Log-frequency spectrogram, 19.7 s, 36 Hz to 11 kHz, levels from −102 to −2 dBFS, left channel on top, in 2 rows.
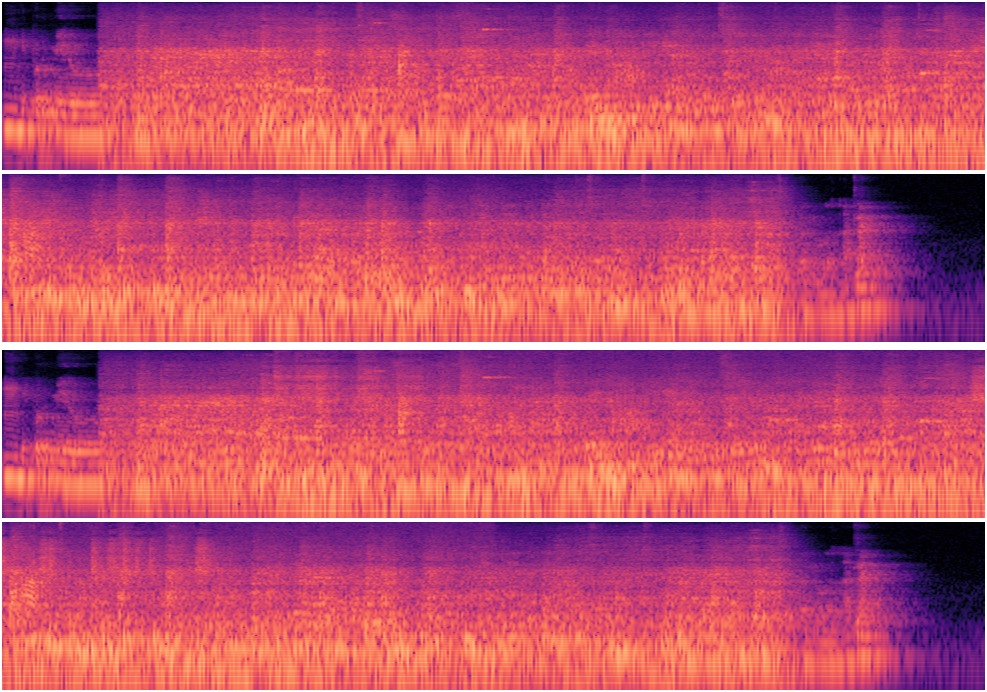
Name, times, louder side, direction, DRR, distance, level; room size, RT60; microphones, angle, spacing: voice 1, 0.2-4.9 5.7-9.8 11.7-18.5, equal, 65° left, -5 dB, 4.9 m, -32 dB
sound 1, 0.9-17.6, equal, 20° left, 2.2 m, -26 dB
sound 2, 2.7-14.8, right 2 dB, 75° right, 1.3 m, -35 dB
voice 2, 5.0-5.5 10.0-11.1, right 2 dB, 30° right, 6 dB, 0.9 m, -30 dB
11.5 x 5.6 x 7.0 m, 0.95 s
head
